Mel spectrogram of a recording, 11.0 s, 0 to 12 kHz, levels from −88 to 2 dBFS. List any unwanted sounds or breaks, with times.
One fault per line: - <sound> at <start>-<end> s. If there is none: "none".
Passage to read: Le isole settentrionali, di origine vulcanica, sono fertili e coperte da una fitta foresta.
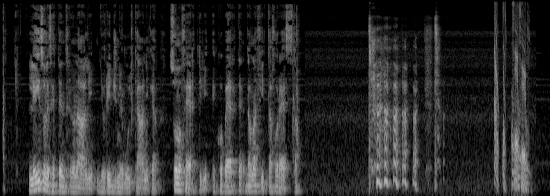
- laugh at 7.3-8.9 s
- chirp at 9.9-10.7 s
